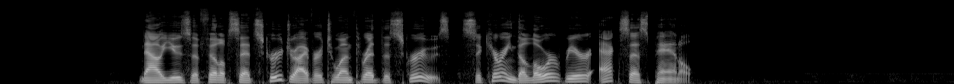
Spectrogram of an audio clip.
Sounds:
Speech

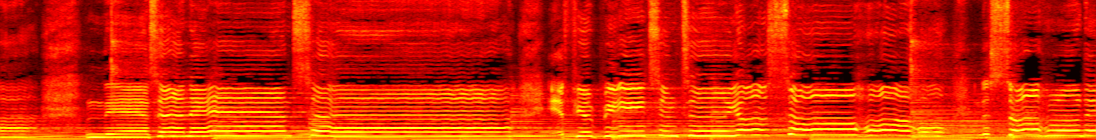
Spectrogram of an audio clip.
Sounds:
Music, Female singing

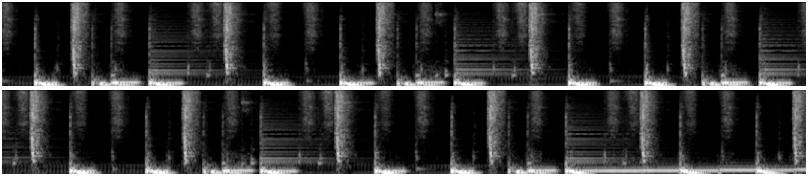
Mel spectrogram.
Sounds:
Music

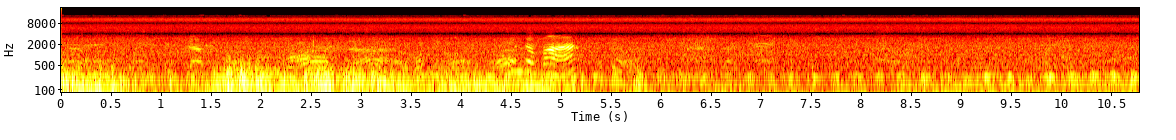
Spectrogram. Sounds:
Speech

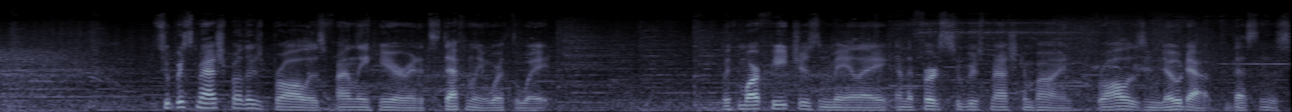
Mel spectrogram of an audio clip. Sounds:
Music, Speech

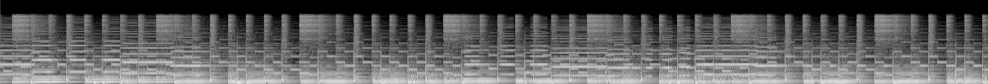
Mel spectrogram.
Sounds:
Music

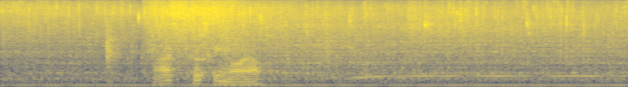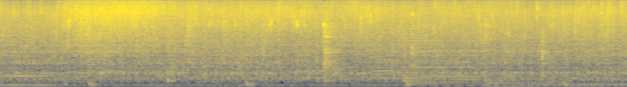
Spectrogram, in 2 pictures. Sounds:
Speech, Music, Frying (food), inside a small room

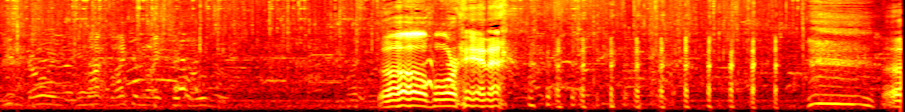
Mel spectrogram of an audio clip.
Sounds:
Speech

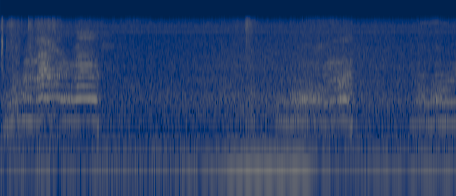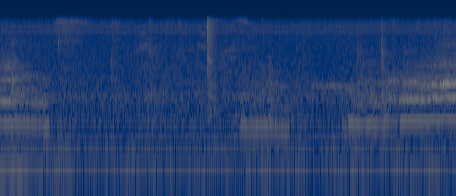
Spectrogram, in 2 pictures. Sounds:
cat meowing, Cat, Domestic animals, Caterwaul, Meow, Animal

